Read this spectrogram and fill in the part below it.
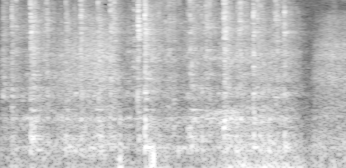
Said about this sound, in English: Right, now get your whisk and whisk those together. And yes, it is the same whisk I used for the dry ingredients a minute ago.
